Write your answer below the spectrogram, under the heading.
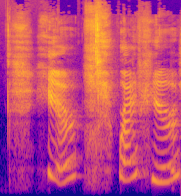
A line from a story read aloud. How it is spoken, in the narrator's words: choked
